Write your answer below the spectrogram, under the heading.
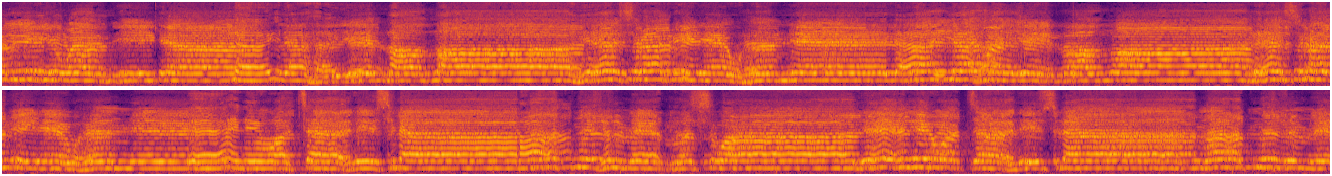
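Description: Women's choir chanting Moroccan Sufi madih, religious praise songs, in unison: sliding, ornamented sung lines over a steadily held low note.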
